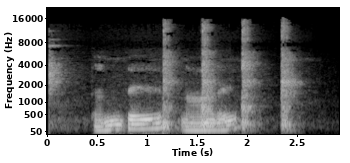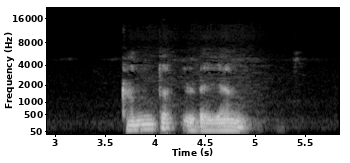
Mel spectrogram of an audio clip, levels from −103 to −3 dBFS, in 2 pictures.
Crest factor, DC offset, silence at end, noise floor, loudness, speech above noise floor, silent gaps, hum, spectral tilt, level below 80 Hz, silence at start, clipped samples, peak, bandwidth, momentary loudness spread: 20 dB; under 0.1%; 0.9 s; -82 dBFS; -29 LUFS; 55 dB; none; none; -5 dB/octave; -56 dBFS; 0 s; under 0.1%; -10 dBFS; 16 kHz; 9 LU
